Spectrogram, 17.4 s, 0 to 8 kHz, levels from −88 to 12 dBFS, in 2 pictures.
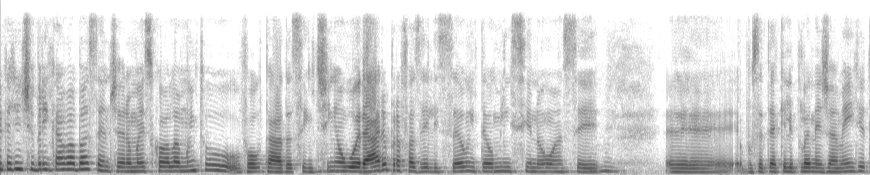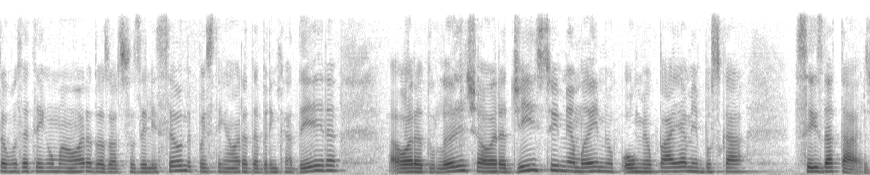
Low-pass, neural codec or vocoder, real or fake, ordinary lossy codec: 7.2 kHz; vocoder, 22.05 kHz, 80 mel bands, WaveNeXt; fake; none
